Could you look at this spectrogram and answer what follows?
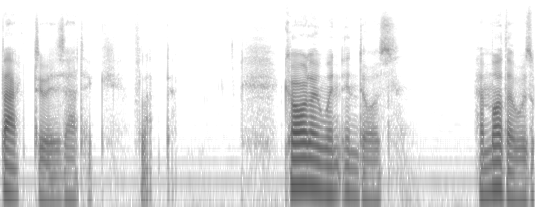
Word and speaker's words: Coraline: They got your name wrong. You know, they kept saying Coraline. Not Caroline. Not Caroline at all.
